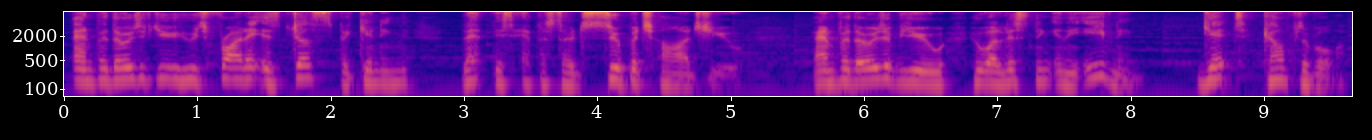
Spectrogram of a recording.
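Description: A man's voice: fairly high pitch, a little mellow. A man hosting a podcast, giving a friendly, scripted introduction. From Australia. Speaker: podcast host.

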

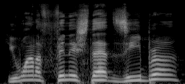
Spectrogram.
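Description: An actor playing a cocky vampire biker thug, goading and theatrical with mock-grandiose flourishes. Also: male voice, high-pitched, lively intonation, moderate pace, fairly bright tone, no room sound. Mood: goading, smug. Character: cocky male biker-type vampire thug, taunting ringleader.

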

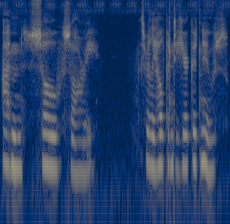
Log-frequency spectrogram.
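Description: An actress playing a sympathetic confidante in a naturalistic audio drama, raspy-voiced, gentle and reassuring. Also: female voice, mid-range voice, flat delivery, slow, slight background noise. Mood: sympathetic, soothing. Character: sympathetic, soothing woman confiding with a troubled man.

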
